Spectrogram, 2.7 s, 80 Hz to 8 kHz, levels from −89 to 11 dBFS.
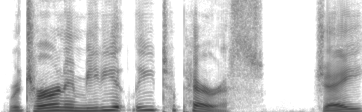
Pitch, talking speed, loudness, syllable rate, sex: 175 Hz, 90 wpm, -18 LUFS, 4.8 syllables/s, male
